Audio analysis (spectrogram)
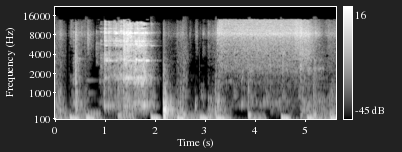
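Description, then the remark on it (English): Ice cubes clatter into a glass in a quick burst of bright clinks, then a steady fizzing hiss takes over, all over a soft, low thumping beat. “Do you care that I touched your ice? If you do, I'll just dump it into my glass.”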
